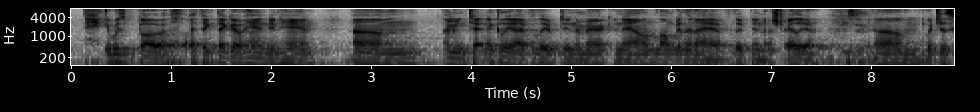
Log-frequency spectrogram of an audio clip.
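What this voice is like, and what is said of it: Australian accent with slight American twang. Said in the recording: “You're a proud Aussie ... over time, a little bit of American twang has, has crept in”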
